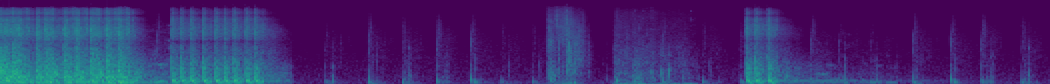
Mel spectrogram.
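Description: Rapid automatic gunfire in PUBG Mobile, close and loud: a sustained burst, a second burst, then a string of single sharp shots and short bursts with brief gaps.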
